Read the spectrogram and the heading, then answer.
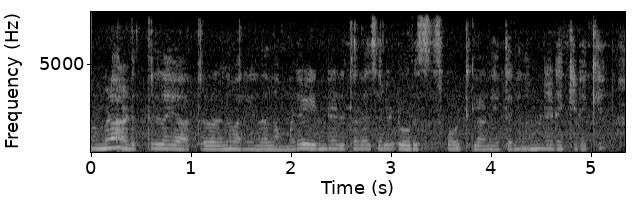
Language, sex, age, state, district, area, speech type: Malayalam, female, 18-30, Kerala, Thrissur, urban, spontaneous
